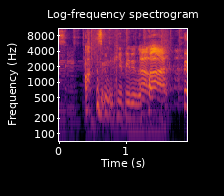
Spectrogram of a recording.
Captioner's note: chuckles; laugh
